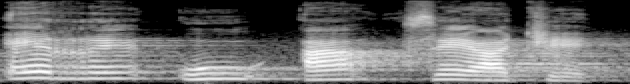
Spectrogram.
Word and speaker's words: ruach: la palabra como suena r u a c h ruach que es la palabra hebrea que significa espíritu y se pronuncia la ch en el hebreo como J ru r como J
